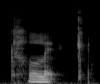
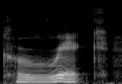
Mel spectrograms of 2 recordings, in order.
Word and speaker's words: click: Try the word click, click, and as mentioned there, pronounce it very slowly and try to exaggerate it. It should not sound like crick, but click.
